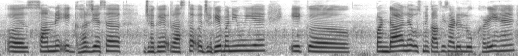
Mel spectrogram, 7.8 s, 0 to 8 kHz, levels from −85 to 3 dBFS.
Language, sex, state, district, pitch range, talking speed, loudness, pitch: Hindi, female, Gujarat, Valsad, 235-270 Hz, 160 wpm, -16 LUFS, 255 Hz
